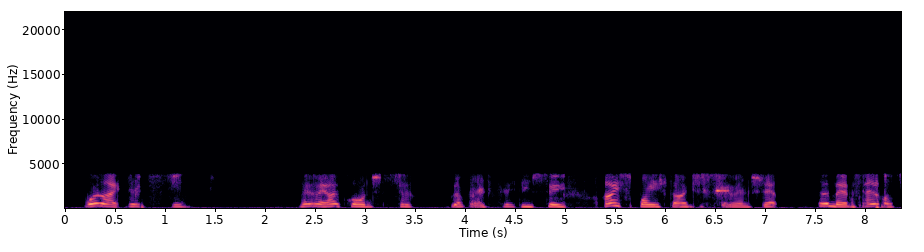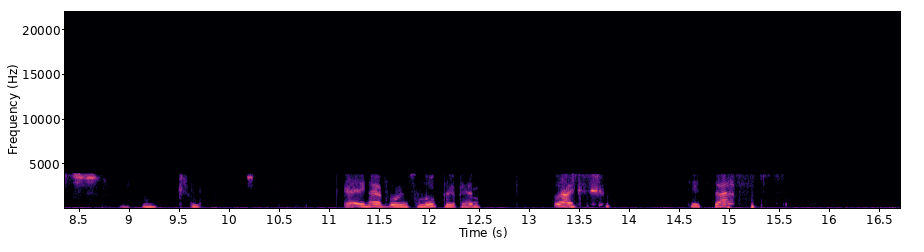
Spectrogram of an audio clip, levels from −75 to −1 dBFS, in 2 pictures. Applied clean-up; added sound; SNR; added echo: neural diffusion model UNIVERSE++.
